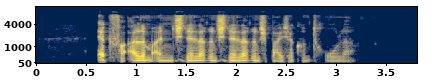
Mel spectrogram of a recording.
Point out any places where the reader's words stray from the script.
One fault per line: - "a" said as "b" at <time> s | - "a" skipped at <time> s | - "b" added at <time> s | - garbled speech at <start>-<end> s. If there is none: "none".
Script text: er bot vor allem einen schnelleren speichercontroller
- "bot" skipped at 0.7 s
- "schnelleren" added at 1.8 s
